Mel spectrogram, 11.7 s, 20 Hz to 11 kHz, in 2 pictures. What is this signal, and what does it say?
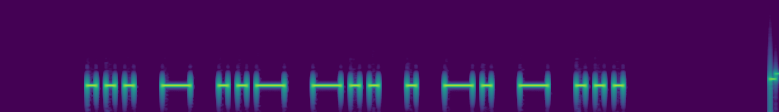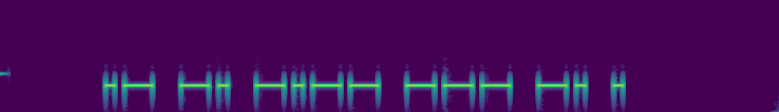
Morse code, heard as a keyed tone, about 17 wpm, 700 Hz. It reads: STUDENTS ANYONE
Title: Sets of 5 Words Encore - New Word Drill - 17wpm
